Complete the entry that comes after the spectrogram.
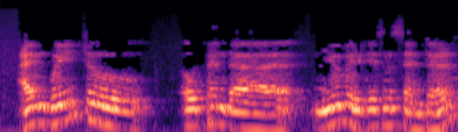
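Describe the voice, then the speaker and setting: There is audible room echo around this man, whose fairly high voice shows ordinary pitch variation. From Bangladesh. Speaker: Buddhist monk. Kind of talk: farewell speech. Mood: grateful, warm. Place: hall.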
